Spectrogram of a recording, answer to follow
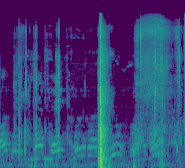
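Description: A sharp knock about a second in, then a foil trading-card pack wrapper crinkling as it is picked up and opened near the end.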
